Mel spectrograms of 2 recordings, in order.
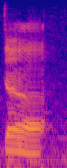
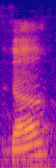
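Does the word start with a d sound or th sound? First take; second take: d sound; th sound. First: It starts with a hard d sound. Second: It starts with a soft th sound. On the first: The speaker calls it wrong. "not duh" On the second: The speaker calls it right. "you want to make sure that it's the"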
